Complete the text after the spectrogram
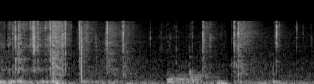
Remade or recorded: remade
